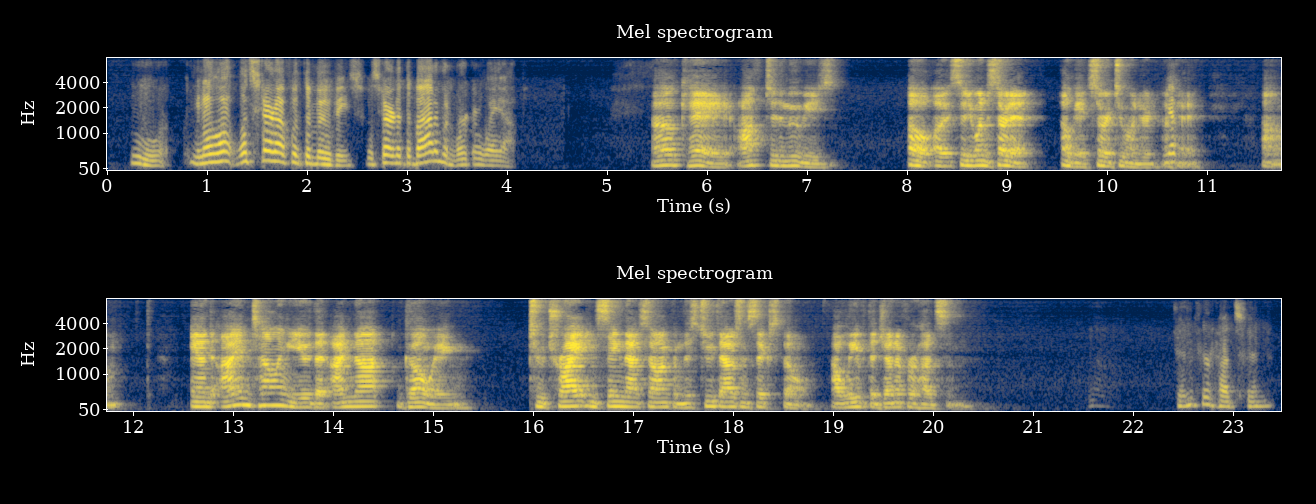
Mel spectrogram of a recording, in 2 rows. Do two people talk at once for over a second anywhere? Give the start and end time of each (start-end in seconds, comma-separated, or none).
none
